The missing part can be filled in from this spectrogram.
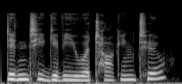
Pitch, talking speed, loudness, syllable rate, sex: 215 Hz, 230 wpm, -17 LUFS, 5.0 syllables/s, female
